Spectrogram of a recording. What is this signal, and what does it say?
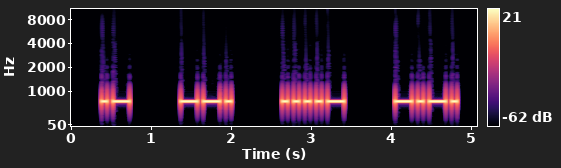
Morse code, heard as a keyed tone, about 17 wpm, spaced as for 10 wpm, 700 Hz. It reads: AG4C
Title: USA Call Signs - 4 Characters - 3x Character Spacing - 17wpm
